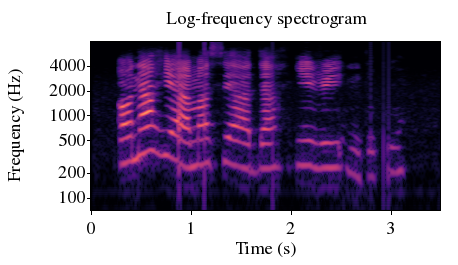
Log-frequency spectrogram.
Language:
Igbo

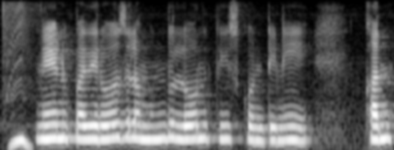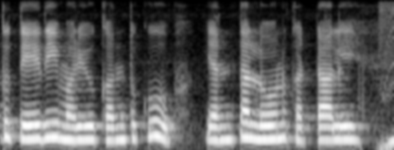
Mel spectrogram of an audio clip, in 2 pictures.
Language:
Telugu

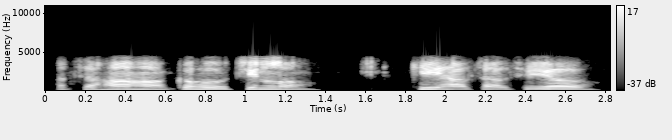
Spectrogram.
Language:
Maithili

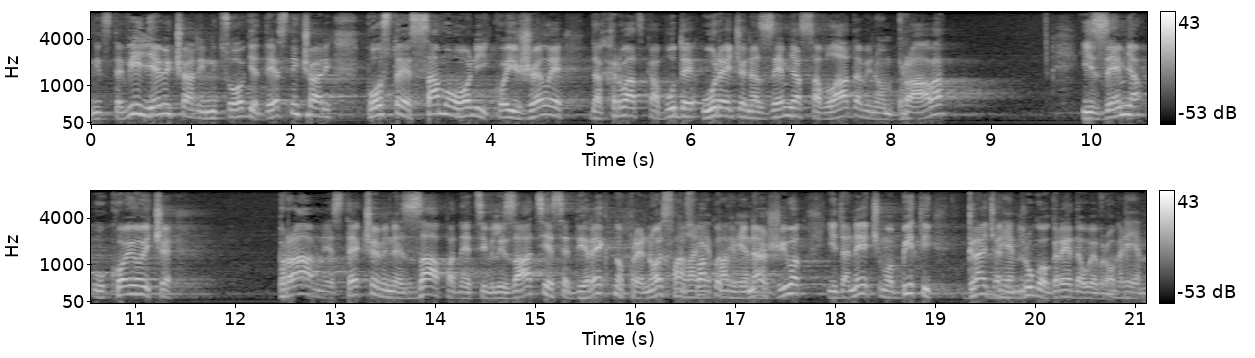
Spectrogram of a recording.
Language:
Croatian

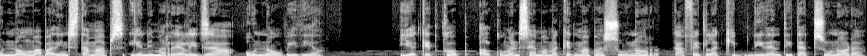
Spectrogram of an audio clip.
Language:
Catalan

